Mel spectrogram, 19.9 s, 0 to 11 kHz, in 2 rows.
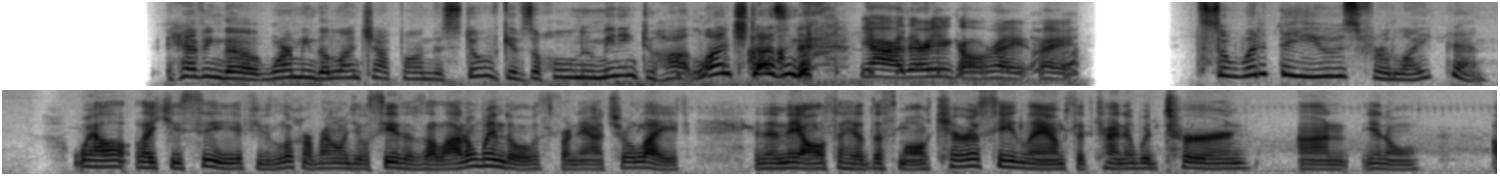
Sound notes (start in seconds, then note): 4.7 laughs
